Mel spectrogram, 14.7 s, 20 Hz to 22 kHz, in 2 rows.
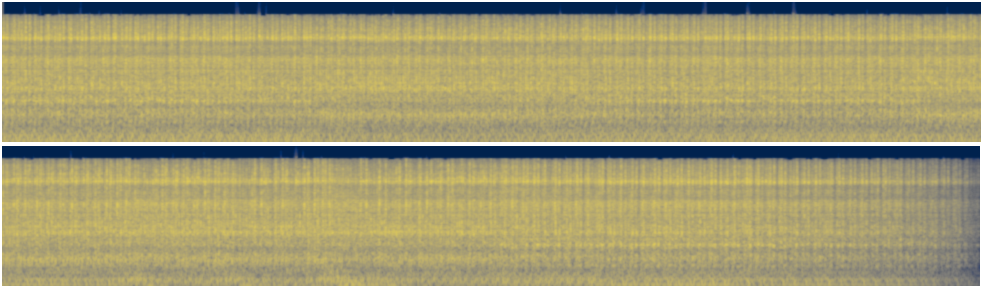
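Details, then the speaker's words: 17-year-old Ducati at idle: loud, rapid metallic clatter about four times a second over a lumpy twin idle, which disappears when the clutch lever is pulled; this is the normal, characteristic dry-clutch rattle, not a fault. "bakal muter nih suaranya keras banget suara motor rusak gitu padahal emang ciri khasnya dia kayak gitu"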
